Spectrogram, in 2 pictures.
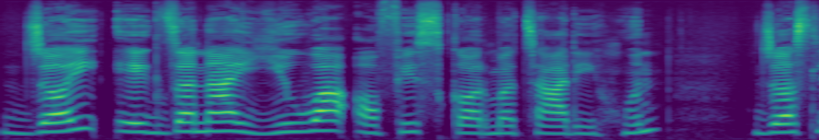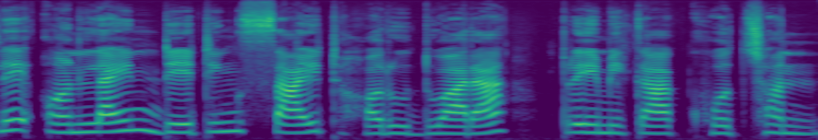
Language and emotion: Nepali, neutral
